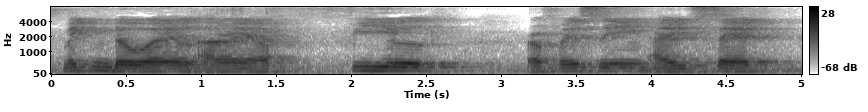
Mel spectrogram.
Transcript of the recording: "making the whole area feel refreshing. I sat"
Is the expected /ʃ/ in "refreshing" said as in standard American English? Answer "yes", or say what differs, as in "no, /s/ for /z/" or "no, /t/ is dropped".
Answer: no, /s/ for /ʃ/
